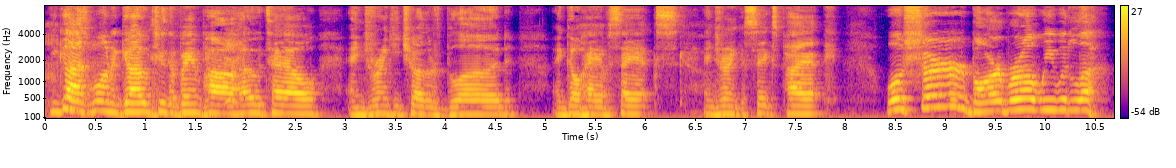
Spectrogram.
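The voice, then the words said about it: Put-on country accent. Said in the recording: “a little bit of a country accent”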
